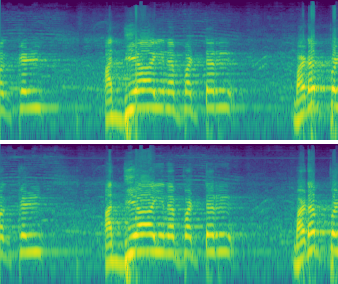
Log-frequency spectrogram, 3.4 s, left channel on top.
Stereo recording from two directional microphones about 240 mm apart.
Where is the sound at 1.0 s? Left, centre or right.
Right.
